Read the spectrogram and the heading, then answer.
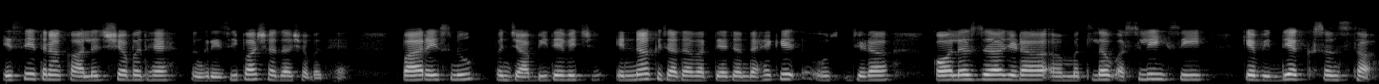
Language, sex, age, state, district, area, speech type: Punjabi, female, 45-60, Punjab, Amritsar, urban, spontaneous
